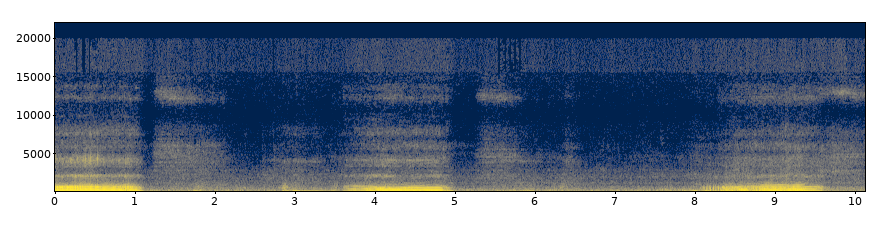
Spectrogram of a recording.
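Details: Pugs snoring together in their sleep: loud, drawn-out rattling snores about every four seconds, each lasting over a second, with a low buzzing tone. Ordinary snoring from small dogs.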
